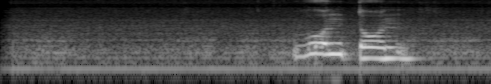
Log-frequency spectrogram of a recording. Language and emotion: Russian, neutral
